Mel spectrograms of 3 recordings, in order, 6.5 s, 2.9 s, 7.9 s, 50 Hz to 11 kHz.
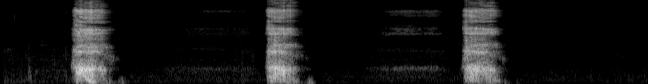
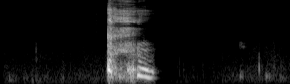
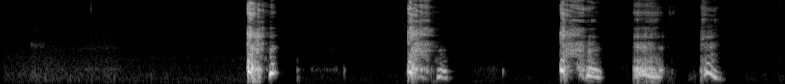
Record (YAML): exhalation_length: 6.5 s
exhalation_amplitude: 26861
exhalation_signal_mean_std_ratio: 0.28
cough_length: 2.9 s
cough_amplitude: 32768
cough_signal_mean_std_ratio: 0.26
three_cough_length: 7.9 s
three_cough_amplitude: 32056
three_cough_signal_mean_std_ratio: 0.28
survey_phase: beta (2021-08-13 to 2022-03-07)
age: 45-64
gender: Female
wearing_mask: 'No'
symptom_new_continuous_cough: true
symptom_runny_or_blocked_nose: true
symptom_sore_throat: true
symptom_abdominal_pain: true
symptom_diarrhoea: true
symptom_fatigue: true
smoker_status: Never smoked
respiratory_condition_asthma: true
respiratory_condition_other: false
recruitment_source: Test and Trace
submission_delay: 1 day
covid_test_result: Positive
covid_test_method: LFT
